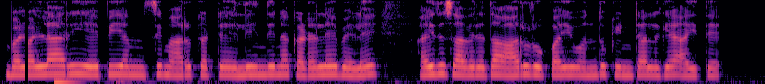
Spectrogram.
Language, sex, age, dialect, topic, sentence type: Kannada, female, 18-24, Central, agriculture, statement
